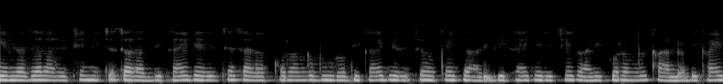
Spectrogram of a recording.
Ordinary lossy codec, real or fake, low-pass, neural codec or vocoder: none; fake; 5.4 kHz; codec, 32 kHz, 1.9 kbps, SNAC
